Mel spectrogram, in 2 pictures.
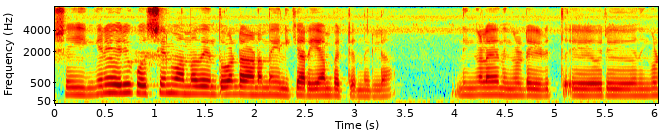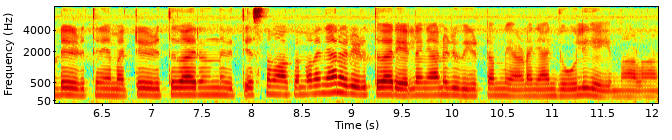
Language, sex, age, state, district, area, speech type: Malayalam, female, 45-60, Kerala, Palakkad, rural, spontaneous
